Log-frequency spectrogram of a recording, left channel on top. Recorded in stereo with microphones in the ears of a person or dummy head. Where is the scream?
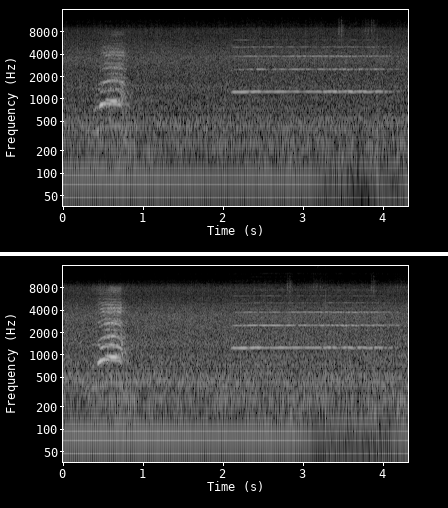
85° right, 5.5 m.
